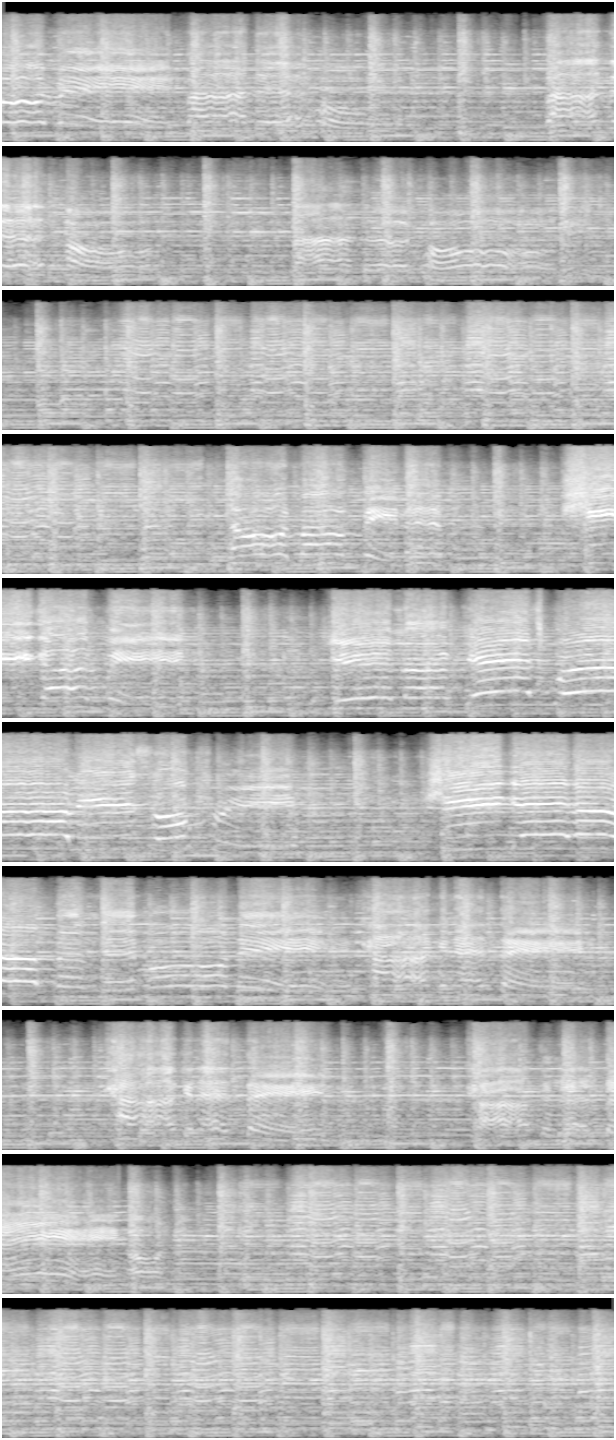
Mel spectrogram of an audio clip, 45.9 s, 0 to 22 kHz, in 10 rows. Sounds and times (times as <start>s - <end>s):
Music: 0.0s - 45.9s.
